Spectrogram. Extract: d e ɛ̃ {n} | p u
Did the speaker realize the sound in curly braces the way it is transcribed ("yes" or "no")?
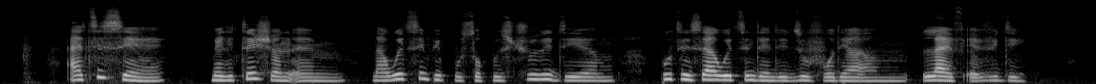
no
